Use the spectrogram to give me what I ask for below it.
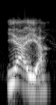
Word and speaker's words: Yaya: Prononcer bien en Kikongo, parce que c'est Kikongo. Yaya. Voilà. Yaya. La voix est longue.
